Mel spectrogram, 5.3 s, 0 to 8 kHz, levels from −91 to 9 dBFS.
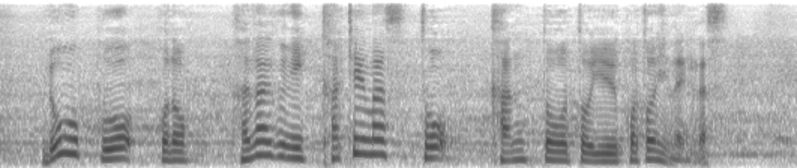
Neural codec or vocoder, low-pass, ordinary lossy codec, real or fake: autoencoder, 48 kHz, 32 numbers a frame, DAC-VAE, trained on Japanese speech; 7.2 kHz; none; fake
